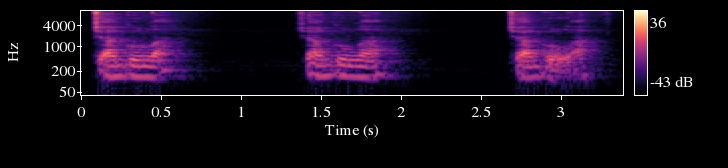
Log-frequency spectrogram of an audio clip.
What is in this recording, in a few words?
"djagula", Dhurga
